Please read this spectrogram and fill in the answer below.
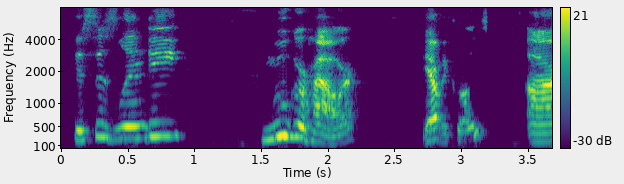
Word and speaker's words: Lindsey Mugeraur: I'm going to pronounce her name right. This is Lindsey Mugeraur.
